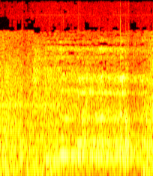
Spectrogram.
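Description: A woman laughing maniacally over a low, rumbling sinister music score from a drama soundtrack.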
